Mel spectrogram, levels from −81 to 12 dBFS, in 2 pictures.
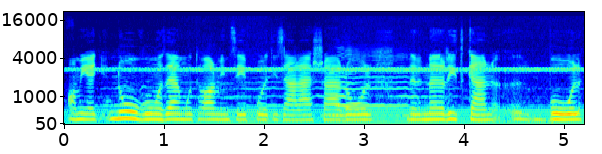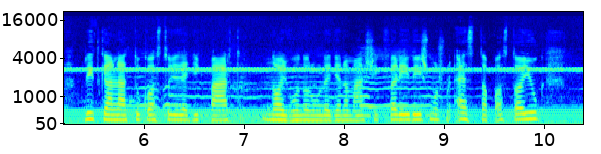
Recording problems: electrical hum; loud; throughout; 50 Hz, 6 dB below the speech

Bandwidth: 18.5 kHz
